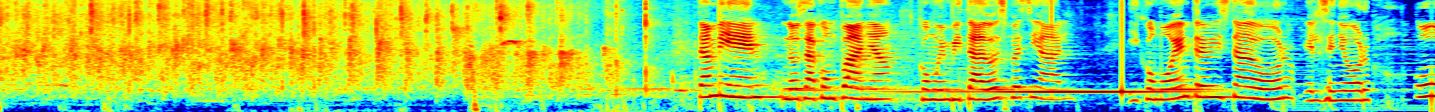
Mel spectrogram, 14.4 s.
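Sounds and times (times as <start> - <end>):
audience applause: 0.0 - 6.7
speech: 7.0 - 14.3.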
